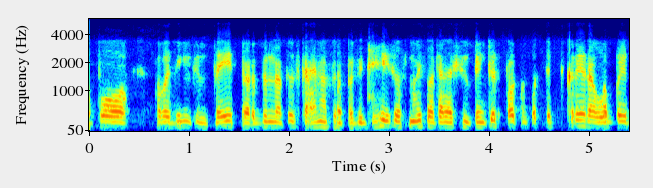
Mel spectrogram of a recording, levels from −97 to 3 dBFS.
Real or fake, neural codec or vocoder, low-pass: fake; codec, 44.1 kHz, 2.6 kbps, SNAC; 5.4 kHz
